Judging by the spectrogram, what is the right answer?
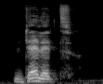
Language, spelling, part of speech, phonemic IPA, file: French, galette, noun, /ɡa.lɛt/, LL-Q150 (fra)-galette.wav
- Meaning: 1. galette 2. dough, dosh, bread (money) 3. cookie 4. bannock, frybread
